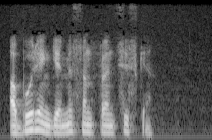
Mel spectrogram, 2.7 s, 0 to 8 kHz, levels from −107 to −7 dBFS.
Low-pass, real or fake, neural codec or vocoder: 7.2 kHz; real; none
